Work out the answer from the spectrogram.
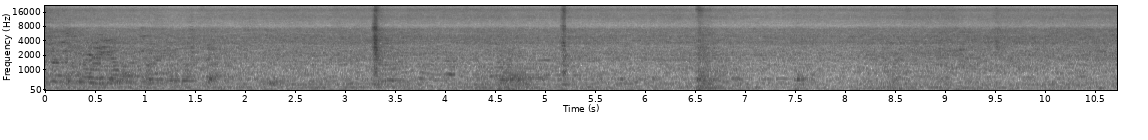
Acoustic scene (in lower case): cafe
